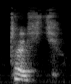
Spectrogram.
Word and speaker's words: cześć: It means hi, so it's cześć. Hesh.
